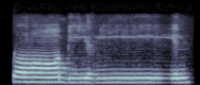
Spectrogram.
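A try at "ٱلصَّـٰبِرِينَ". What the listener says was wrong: Lebih alirkan Ibu suara di huruf shadnya. Wa ya'lamas sabirin.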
